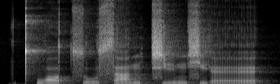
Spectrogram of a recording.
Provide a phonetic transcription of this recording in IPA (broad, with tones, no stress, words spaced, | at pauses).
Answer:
t̪ʰwɔ˥˩ t͡su˧˥sa˧˥n t͡ɕi˧˥nɕjɛ˨˩˦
